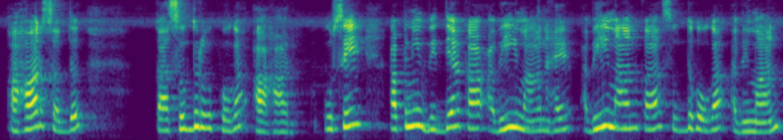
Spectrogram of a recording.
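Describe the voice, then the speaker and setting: A woman's voice: sits high, dark tone. A woman teaching a Hindi spelling lesson for an exam, reading example sentences and then repeating each word in its correct form.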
